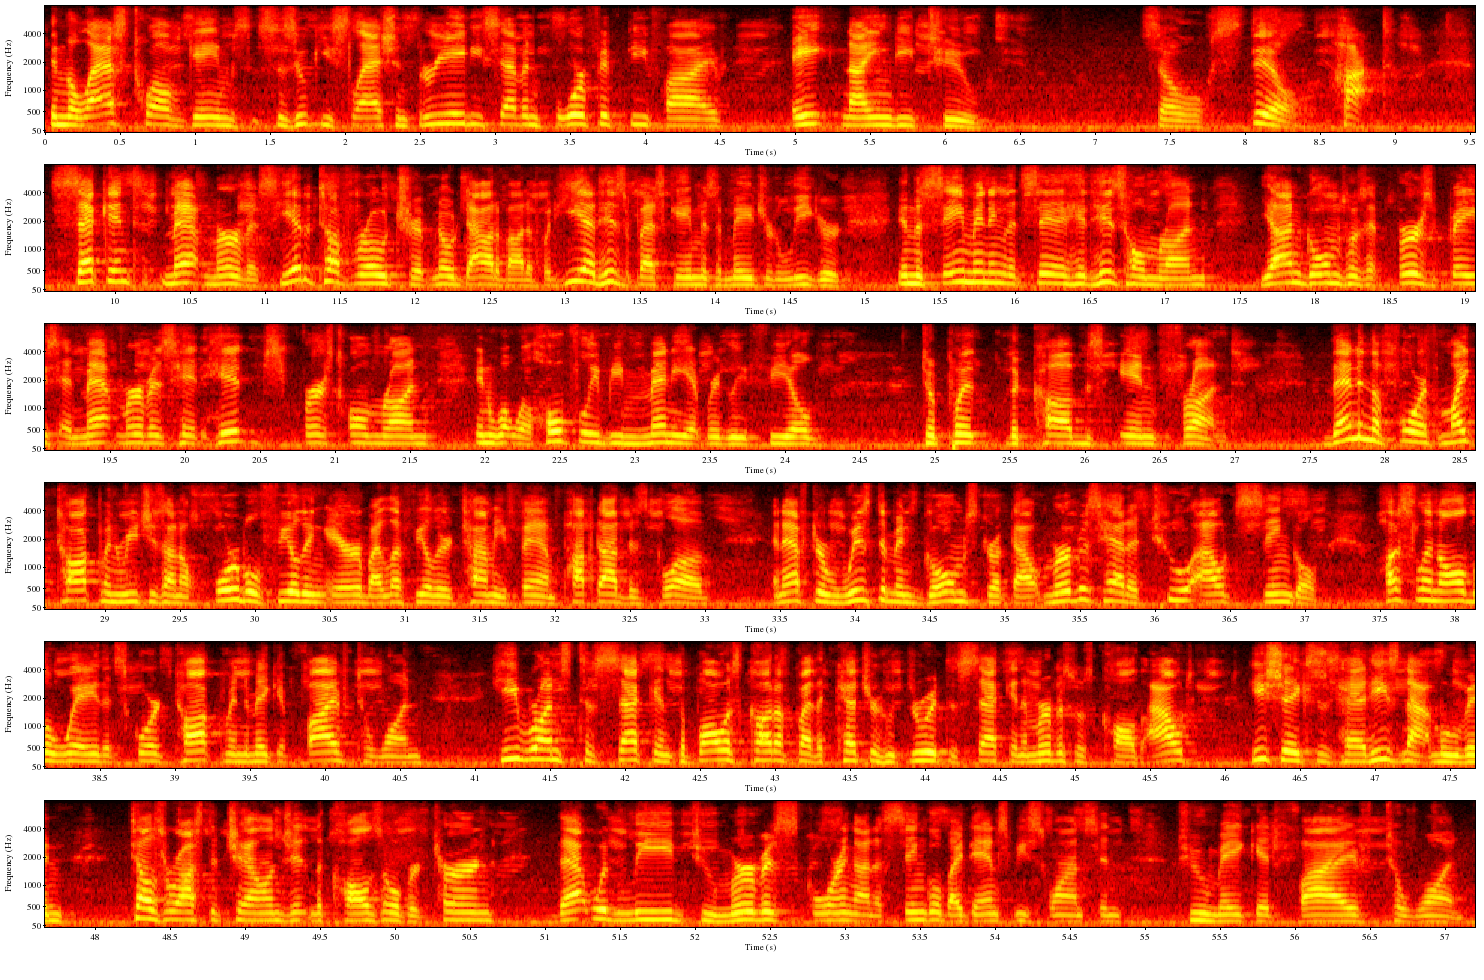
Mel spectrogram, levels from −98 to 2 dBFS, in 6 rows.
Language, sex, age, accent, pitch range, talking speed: English, male, 30-49, American, 155-195 Hz, 190 wpm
